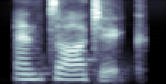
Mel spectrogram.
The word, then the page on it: Antarctic: Indian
